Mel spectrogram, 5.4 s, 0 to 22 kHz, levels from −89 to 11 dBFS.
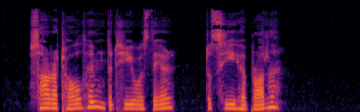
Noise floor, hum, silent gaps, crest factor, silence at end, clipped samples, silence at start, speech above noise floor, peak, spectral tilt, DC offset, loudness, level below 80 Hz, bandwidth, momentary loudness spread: -73 dBFS; none; none; 18 dB; 1.2 s; under 0.1%; 0.45 s; 52 dB; -4 dBFS; -5.5 dB/octave; under 0.1%; -22 LUFS; -52 dBFS; 16 kHz; 10 LU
